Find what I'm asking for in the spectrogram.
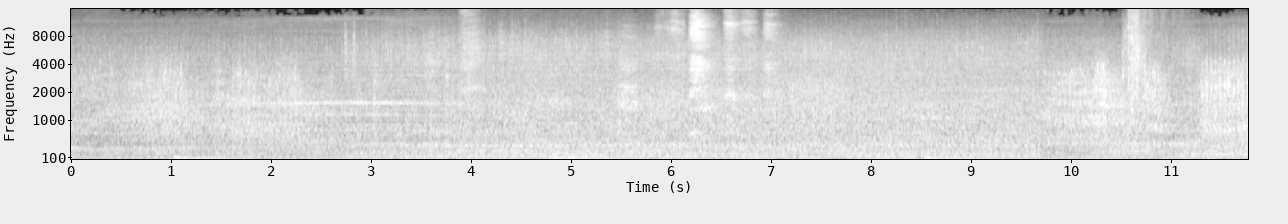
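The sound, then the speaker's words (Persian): Aircraft engine droning in flight, a loud, continuous roar with steady tonal hum, broken by three brief low thumps spaced a few seconds apart. “خدای من، خدای من، لئونارد داریم پرواز میکنیم.”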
